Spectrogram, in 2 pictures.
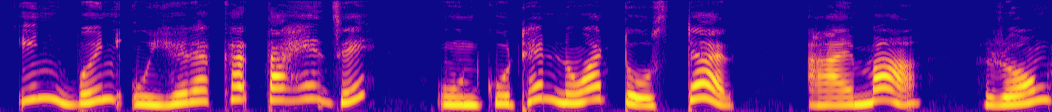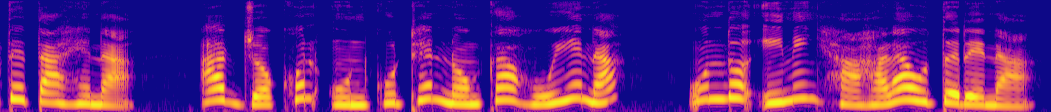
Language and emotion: Santali, surprised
